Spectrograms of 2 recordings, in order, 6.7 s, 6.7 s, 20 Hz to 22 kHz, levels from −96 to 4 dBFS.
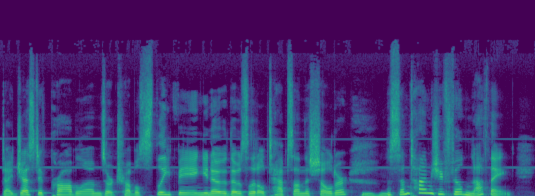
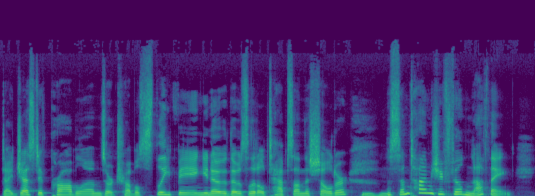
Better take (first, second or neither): second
